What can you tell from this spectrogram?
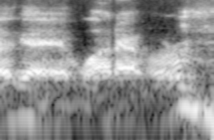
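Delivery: low, soft bored shrug; low dismissive brush-off; dismissive whatever. Retold or imitated. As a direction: mutter it low, unbothered. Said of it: "I'm like".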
